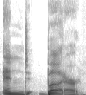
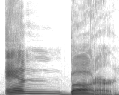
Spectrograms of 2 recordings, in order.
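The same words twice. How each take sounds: First: The d of and is clearly pronounced. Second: The d of and is dropped. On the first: "em vez de" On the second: "D, cai fora"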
